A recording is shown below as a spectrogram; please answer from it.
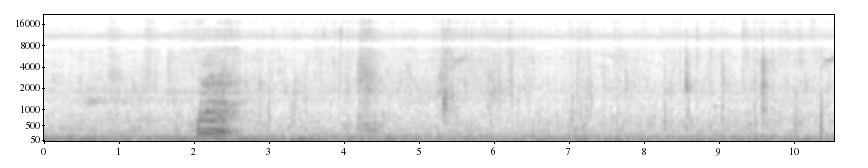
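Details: A cow heading back to the barn gives a single strong moo of about half a second, sliding slightly, against a constant low hum and soft rustling.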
